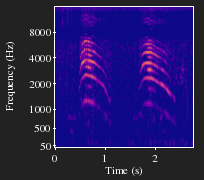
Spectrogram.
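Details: Two loud, high kitten meows, each rising briefly then sliding downward, about a second apart, from an abandoned kitten found crawling and crying with hunger before being fed milk replacement indoors.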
